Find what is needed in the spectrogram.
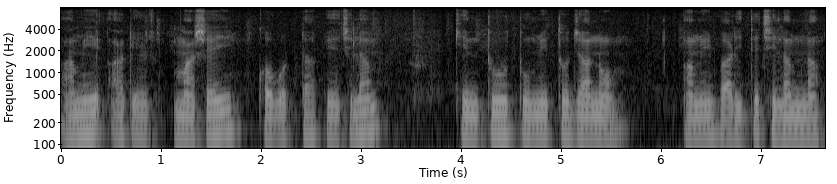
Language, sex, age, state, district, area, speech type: Bengali, male, 18-30, West Bengal, Birbhum, urban, read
